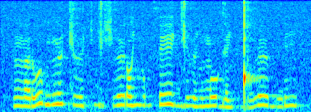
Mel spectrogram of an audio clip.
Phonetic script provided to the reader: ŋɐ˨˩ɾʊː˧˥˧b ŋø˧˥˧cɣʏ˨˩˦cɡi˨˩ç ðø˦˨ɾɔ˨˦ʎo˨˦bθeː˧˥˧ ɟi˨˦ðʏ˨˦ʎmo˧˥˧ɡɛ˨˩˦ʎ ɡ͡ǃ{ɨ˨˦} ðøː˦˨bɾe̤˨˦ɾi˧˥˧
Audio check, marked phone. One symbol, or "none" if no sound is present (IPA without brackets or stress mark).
ɪ˨˦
